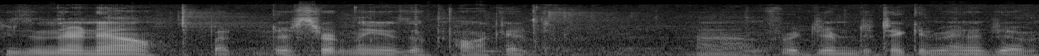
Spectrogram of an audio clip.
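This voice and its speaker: A fairly low-pitched male voice, fairly quick yet broken by long, frequent pauses, in a monotone, flat intonation. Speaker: sports commentator. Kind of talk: live commentary. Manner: quiet.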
